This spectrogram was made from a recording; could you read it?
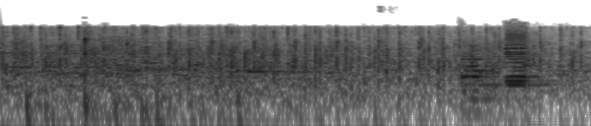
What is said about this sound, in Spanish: ¡Aplausos, señores, que esto es Clave Guajira!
